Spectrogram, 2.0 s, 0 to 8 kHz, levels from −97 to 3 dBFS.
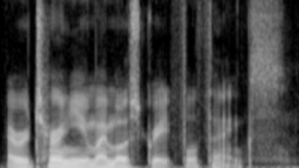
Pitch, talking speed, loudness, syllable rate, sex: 110 Hz, 210 wpm, -18 LUFS, 5.4 syllables/s, male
